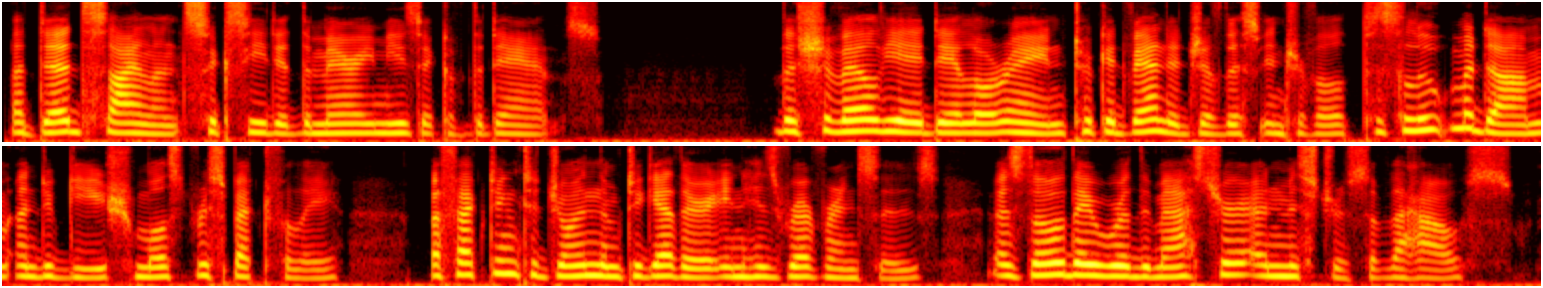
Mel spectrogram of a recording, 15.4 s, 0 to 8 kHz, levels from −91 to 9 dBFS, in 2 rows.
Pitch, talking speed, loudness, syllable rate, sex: 210 Hz, 180 wpm, -18 LUFS, 5.9 syllables/s, female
